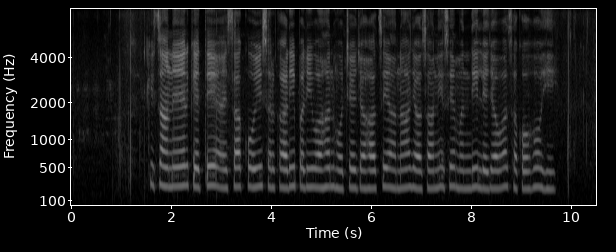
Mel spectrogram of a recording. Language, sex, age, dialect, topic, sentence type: Magahi, female, 18-24, Northeastern/Surjapuri, agriculture, question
